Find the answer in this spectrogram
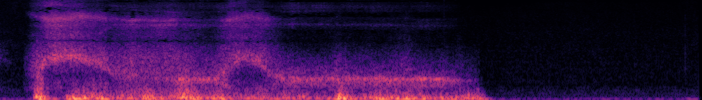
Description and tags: wind breeze swoosh air gust
air, breeze, gust, swoosh, wind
